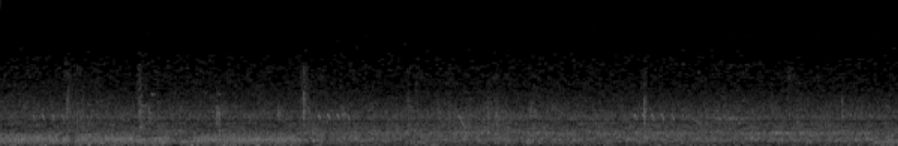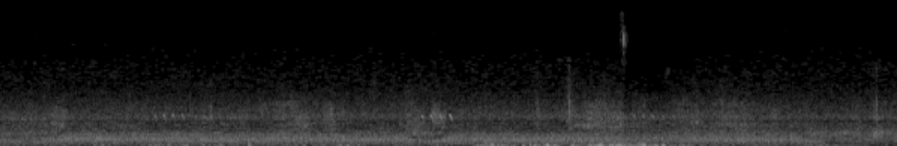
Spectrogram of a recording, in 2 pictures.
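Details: Only steady wind and a low rumbling noise are heard, with no animal voices.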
